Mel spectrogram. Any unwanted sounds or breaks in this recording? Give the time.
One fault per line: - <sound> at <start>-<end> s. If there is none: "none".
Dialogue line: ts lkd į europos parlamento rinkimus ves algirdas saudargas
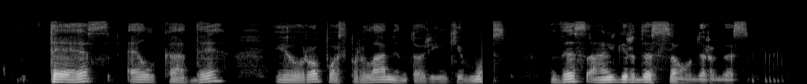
- dropout at 4.8-4.9 s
